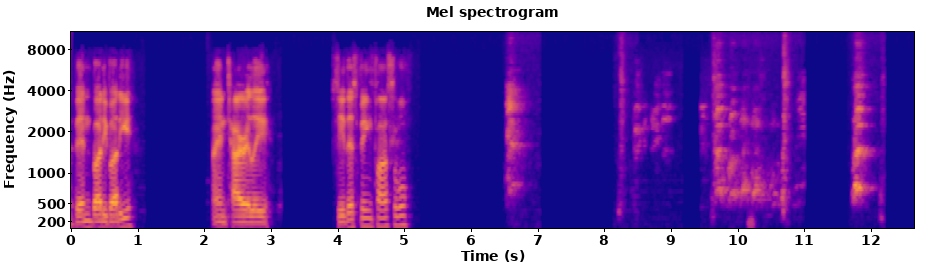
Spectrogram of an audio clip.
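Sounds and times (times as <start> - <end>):
speech: 0.0 - 1.0, 2.1 - 3.0, 3.9 - 5.1
dog barking: 6.5 - 6.9, 9.6 - 10.9, 11.7 - 12.2.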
